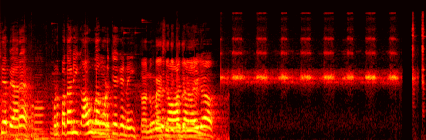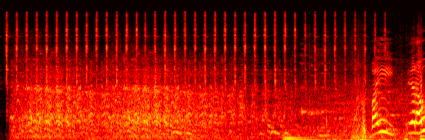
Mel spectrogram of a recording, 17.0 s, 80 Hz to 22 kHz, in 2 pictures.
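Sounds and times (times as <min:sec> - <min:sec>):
cricket chirp sound effect: 0:04.4 - 0:08.1
rapid clock ticking: 0:08.2 - 0:16.4.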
